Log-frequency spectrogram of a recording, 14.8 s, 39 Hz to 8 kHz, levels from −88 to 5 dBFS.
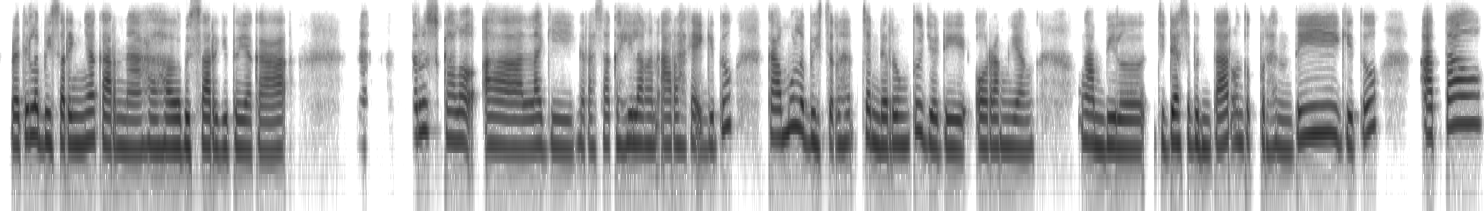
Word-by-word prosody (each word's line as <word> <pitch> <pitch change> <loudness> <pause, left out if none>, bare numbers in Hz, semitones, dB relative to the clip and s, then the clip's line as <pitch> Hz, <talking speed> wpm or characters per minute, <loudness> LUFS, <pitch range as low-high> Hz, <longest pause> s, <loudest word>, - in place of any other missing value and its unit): Berarti 215 +4 +3
lebih 230 -2 +3
seringnya 215 +1 +3
karena 205 -2 +1 0.2
hal-hal 200 0 +2
besar 205 +1 +3
gitu 200 +1 -2
ya - - -1
Kak. 185 +1 0 0.7
Nah - - -10 0.4
terus 290 +2 +1
kalau, 235 -2 +1 0.2
eee, 200 -2 +1
lagi 205 0 -2 0.2
ngerasa 205 0 -7
kehilangan 215 -1 0
arah 210 0 -2
kayak - - -1
gitu, 305 - -3 0.4
kamu 255 +3 +3
lebih 230 -4 +1
creh 215 +1 -2 0.2
cenderung 215 -3 +2
tuh 290 -1 +1
jadi 200 -1 0 0.3
orang 205 0 +1
yang 190 0 -3 0.5
ngambil 210 -3 +2 0.4
jeda 225 +1 +4
sebentar 210 -1 +1
untuk 230 0 -5
berhenti 200 +1 -3 0.4
gitu 215 +5 0 0.6
atau, 350 +6 +3
215 Hz, 135 wpm, -22 LUFS, 205-230 Hz, 0.7 s, jeda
